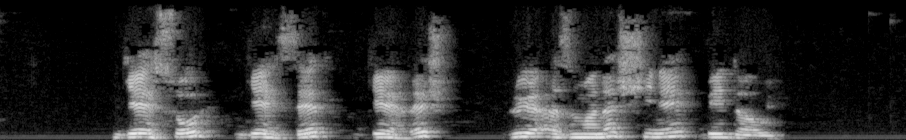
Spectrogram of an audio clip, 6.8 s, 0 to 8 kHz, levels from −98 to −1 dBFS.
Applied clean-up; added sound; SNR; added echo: none; none; none; none.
